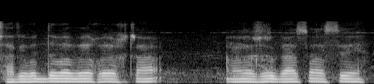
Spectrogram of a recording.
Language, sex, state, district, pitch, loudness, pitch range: Bengali, male, Assam, Hailakandi, 130 Hz, -14 LUFS, 125-135 Hz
